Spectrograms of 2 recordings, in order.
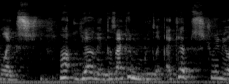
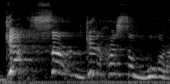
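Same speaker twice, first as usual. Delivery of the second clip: mock yell; 10 semitones higher, 7 dB louder than usual. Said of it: "They were yelling".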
